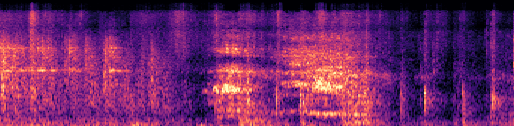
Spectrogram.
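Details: Young Friesian filly out in the field for her first time, giving short harmonic whinnying calls in the middle of the recording, amid rustling, soft thumps and low background noise.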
